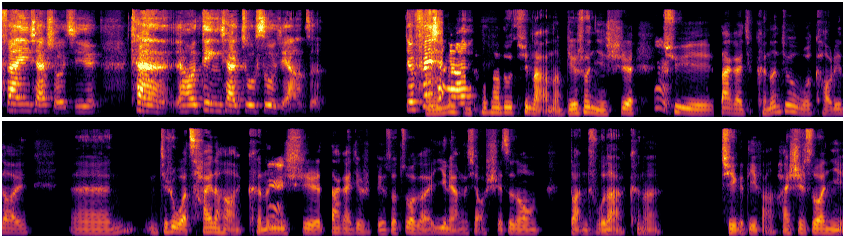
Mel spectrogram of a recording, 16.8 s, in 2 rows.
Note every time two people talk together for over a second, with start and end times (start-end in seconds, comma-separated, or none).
none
